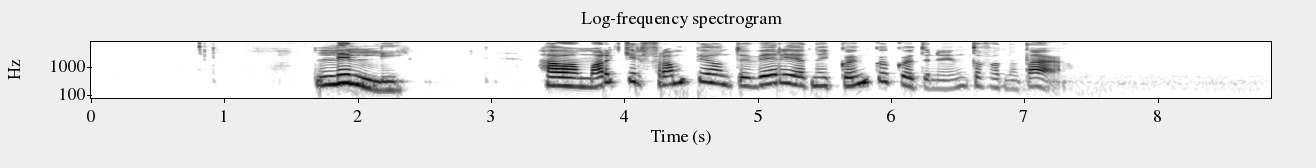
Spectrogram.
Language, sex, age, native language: Icelandic, female, 30-39, Icelandic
